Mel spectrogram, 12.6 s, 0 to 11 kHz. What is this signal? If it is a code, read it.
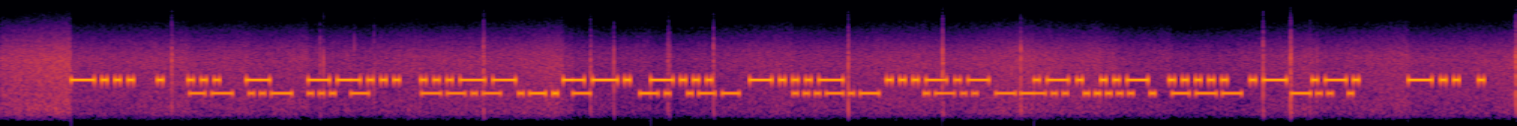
Morse code, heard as two keyed tones, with static crashes. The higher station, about 22 wpm, 1270 Hz: BEST 73 GB <BT> <SK> RU5AR DE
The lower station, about 26 wpm, 760 Hz: MUST QRT NW <SK> LZ5EO DE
